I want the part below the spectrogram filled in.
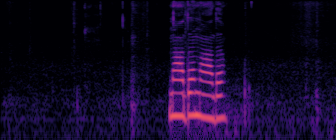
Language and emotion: Russian, neutral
